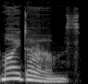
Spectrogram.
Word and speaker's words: Mesdames: Mesdames addresses many women. Pronounced Mesdames.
